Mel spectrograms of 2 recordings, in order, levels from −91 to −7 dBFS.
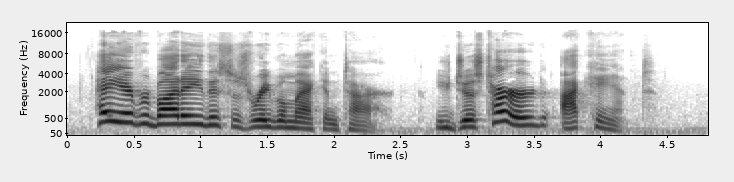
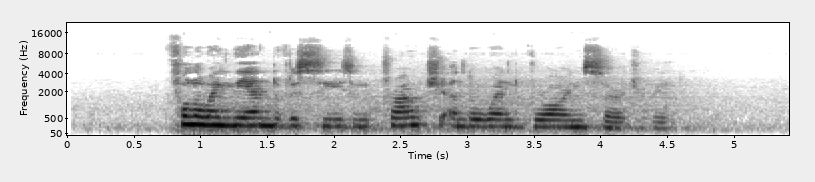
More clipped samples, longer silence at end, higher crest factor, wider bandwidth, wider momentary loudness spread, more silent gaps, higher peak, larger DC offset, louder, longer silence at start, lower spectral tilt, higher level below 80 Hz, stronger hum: neither; second, 0.65 s vs 0.95 s; about the same, 20 dB vs 18 dB; first, 17 kHz vs 11 kHz; about the same, 18 LU vs 16 LU; neither; about the same, 0 dBFS vs -2 dBFS; neither; about the same, -18 LUFS vs -19 LUFS; second, 0.2 s vs 0.8 s; about the same, -4 dB/octave vs -4.5 dB/octave; about the same, -62 dBFS vs -66 dBFS; neither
